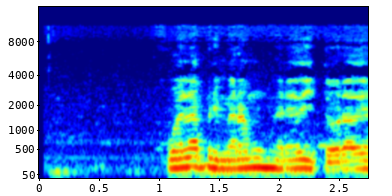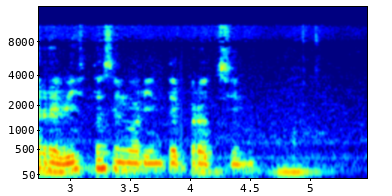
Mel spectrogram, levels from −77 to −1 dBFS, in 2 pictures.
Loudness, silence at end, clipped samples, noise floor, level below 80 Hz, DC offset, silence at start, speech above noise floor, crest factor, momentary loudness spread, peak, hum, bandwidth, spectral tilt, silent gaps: -18 LUFS; 0.5 s; under 0.1%; -50 dBFS; -42 dBFS; under 0.1%; 0.1 s; 33 dB; 16 dB; 18 LU; -2 dBFS; none; 11.5 kHz; -7 dB/octave; none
